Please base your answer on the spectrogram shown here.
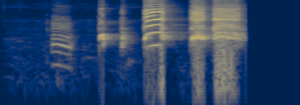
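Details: Chinese francolin giving a harsh, loud phrase of several notes: a short nasal note, two clipped notes, then three long strident blasts rich in overtones, the whole call lasting about two seconds with silence around it.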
